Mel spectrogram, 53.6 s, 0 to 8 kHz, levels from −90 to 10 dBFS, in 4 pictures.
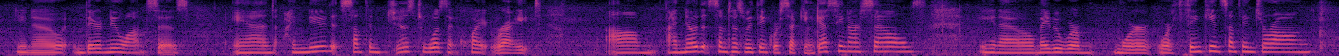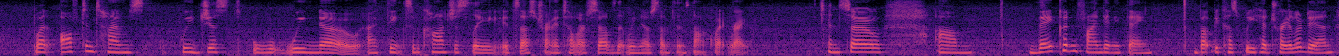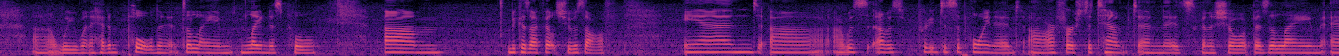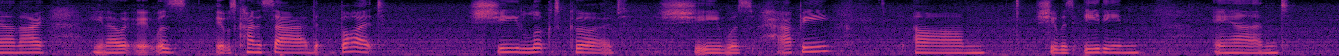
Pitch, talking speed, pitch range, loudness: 195 Hz, 150 wpm, 180-215 Hz, -30 LUFS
